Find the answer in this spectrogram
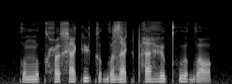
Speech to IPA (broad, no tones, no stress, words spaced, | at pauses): koŋokħœ xækykɵ ɡʷɑzækpʰæ ɦø kʷʰœɡʷɑ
